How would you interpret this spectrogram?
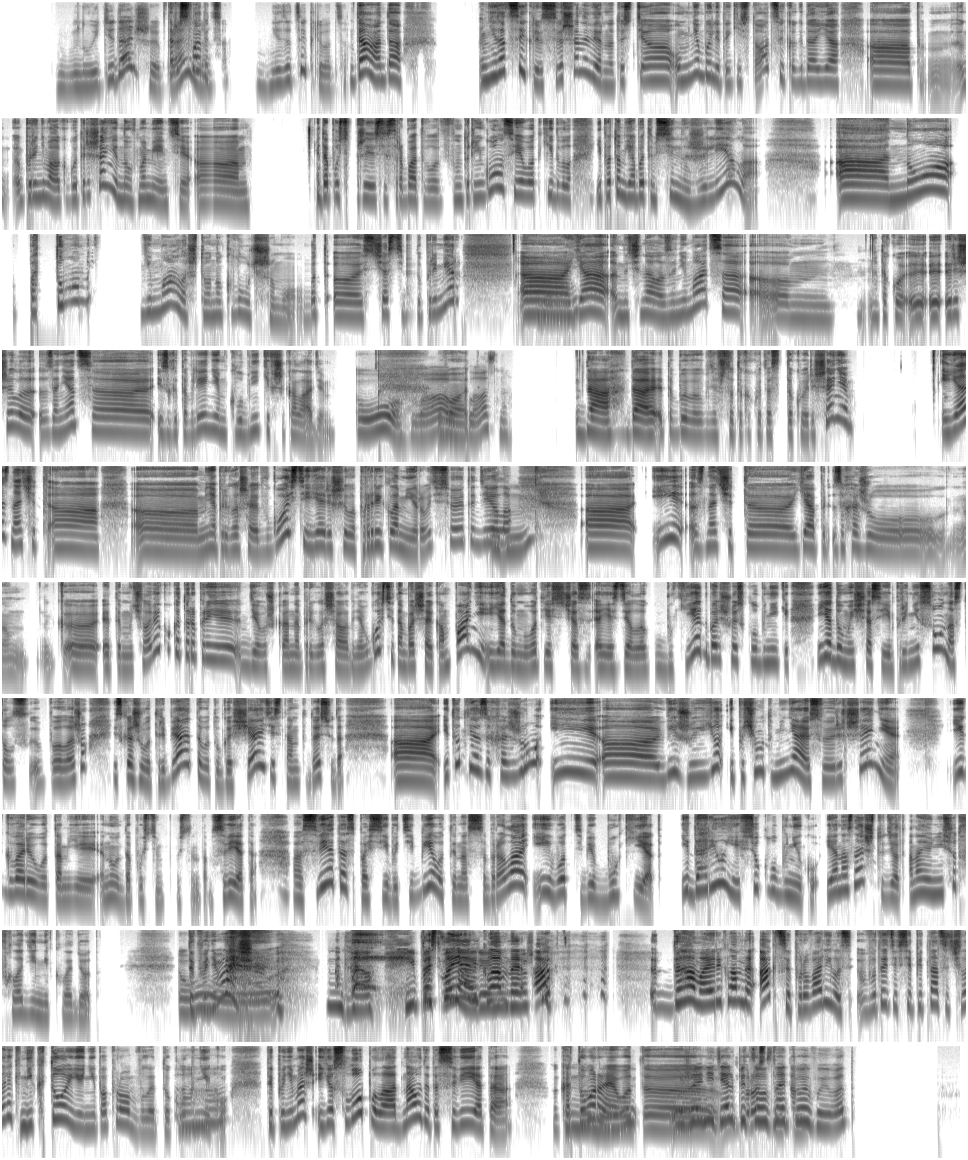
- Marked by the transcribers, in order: other background noise; chuckle; laughing while speaking: "Да"; laughing while speaking: "понимаешь?"; laugh; laugh
- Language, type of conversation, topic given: Russian, podcast, Как научиться доверять себе при важных решениях?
